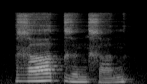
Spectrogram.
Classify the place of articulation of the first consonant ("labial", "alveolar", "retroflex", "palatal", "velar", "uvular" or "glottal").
velar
